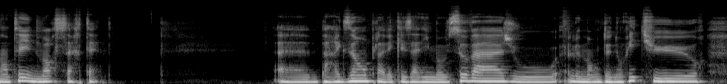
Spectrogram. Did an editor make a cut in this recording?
yes; 2 cuts; at 2.7 s, 5.6 s

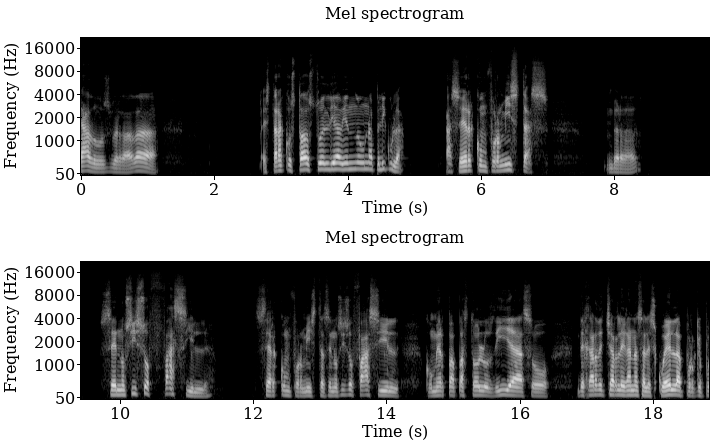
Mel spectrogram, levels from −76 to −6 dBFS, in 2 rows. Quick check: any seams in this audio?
no; 0 cuts

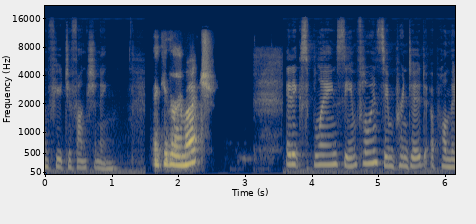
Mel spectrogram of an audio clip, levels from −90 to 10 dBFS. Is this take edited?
yes; 2 cuts; at 1.5 s, 3.6 s

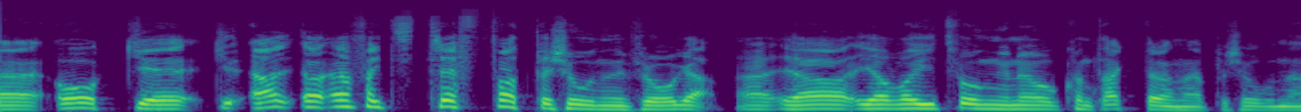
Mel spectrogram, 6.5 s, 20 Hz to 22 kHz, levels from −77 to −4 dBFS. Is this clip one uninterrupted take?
yes; 0 cuts

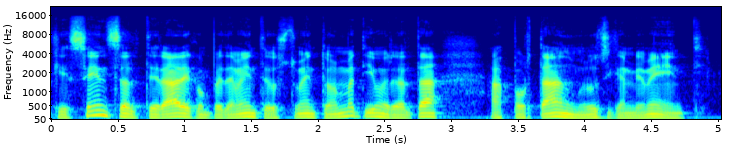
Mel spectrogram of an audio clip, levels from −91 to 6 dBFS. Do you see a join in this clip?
no; 0 cuts

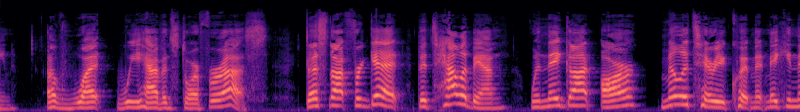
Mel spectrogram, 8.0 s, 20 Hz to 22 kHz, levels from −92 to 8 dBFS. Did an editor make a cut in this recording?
no; 0 cuts

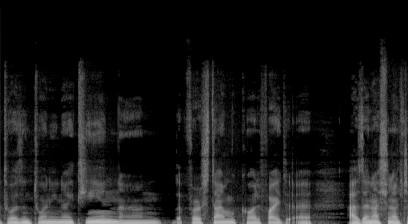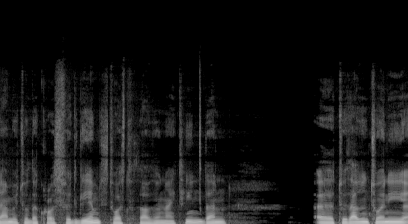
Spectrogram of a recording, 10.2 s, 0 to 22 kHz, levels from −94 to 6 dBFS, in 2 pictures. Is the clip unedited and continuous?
yes; 0 cuts

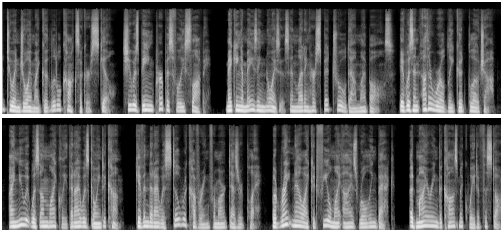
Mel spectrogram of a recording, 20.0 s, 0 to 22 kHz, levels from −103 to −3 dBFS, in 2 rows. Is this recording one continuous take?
yes; 0 cuts

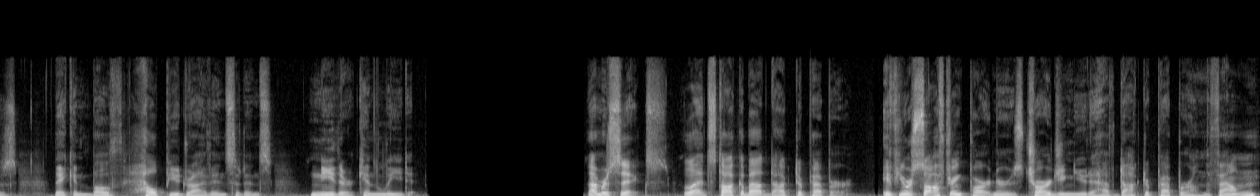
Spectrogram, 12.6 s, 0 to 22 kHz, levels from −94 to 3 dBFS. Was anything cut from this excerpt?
yes; 1 cut; at 6.7 s

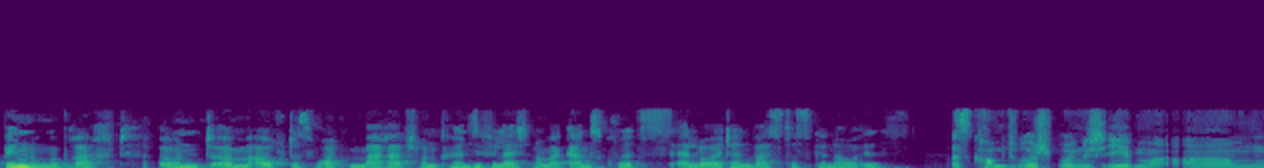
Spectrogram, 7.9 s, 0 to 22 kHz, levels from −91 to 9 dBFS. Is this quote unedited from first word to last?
no; 1 cut; at 5.9 s

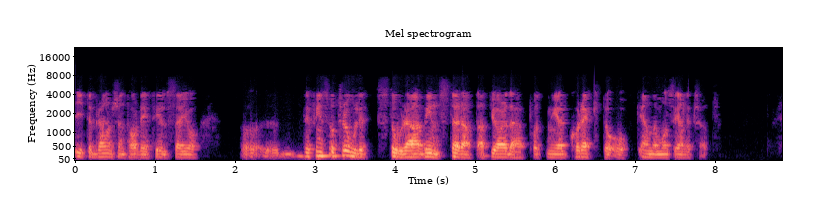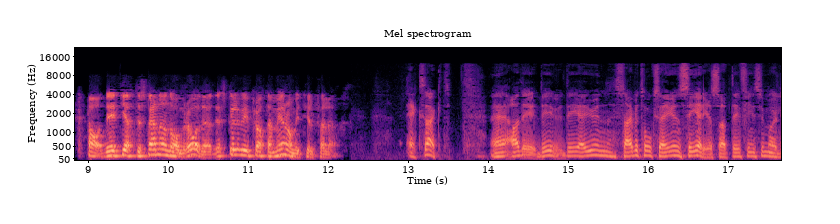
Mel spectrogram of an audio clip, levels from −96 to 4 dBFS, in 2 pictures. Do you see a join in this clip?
no; 0 cuts

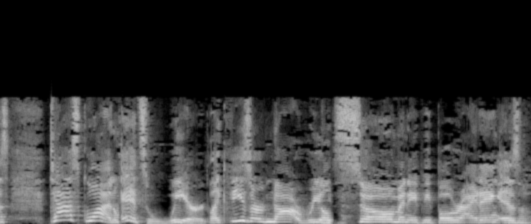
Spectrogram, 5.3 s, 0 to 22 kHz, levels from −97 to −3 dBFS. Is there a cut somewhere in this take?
yes; 2 cuts; at 1.2 s, 3.3 s

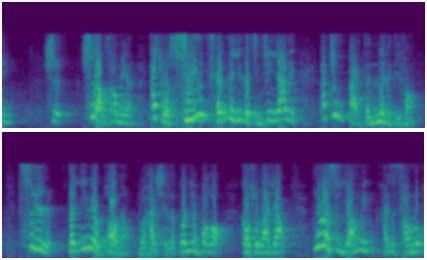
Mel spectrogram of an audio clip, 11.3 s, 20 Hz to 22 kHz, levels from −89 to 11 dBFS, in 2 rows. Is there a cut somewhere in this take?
yes; 1 cut; at 5.8 s

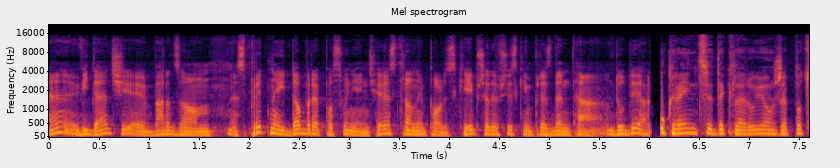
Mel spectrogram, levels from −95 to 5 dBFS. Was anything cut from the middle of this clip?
yes; 1 cut; at 6.0 s

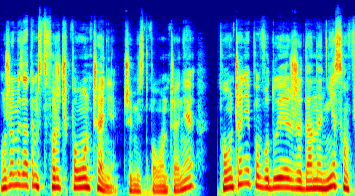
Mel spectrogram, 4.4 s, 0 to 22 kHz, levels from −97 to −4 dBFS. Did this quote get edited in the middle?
no; 0 cuts

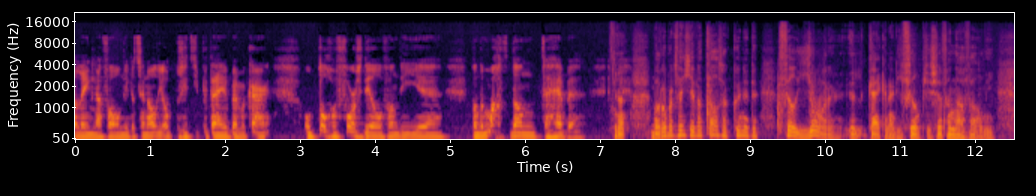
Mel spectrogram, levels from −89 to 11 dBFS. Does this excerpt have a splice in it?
no; 0 cuts

